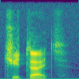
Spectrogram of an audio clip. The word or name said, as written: chitat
